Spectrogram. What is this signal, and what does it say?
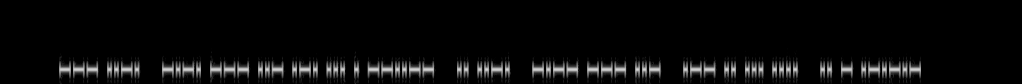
Morse code, heard as a keyed tone, about 36 wpm, 700 Hz. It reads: OF COURSE, IF YOU WISH IT.
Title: Sentences from Top 1600 Words 35wpm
